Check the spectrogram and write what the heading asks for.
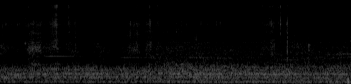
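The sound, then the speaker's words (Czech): Tarot cards being drawn from a deck: soft, papery sliding and rustling with a few faint, crisp flicks scattered through, quiet and steady with no one speaking. “Na druhou stranu, ještě moment, tahám další karty.”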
